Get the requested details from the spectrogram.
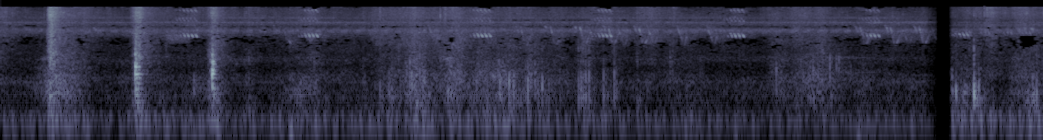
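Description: Leafy plants rustle as they are pulled by hand.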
